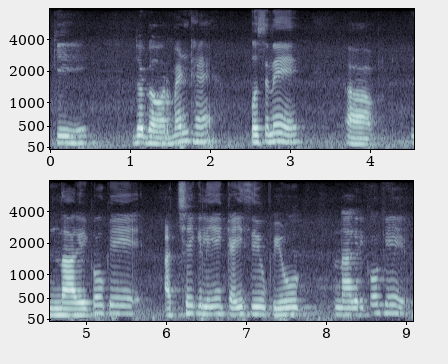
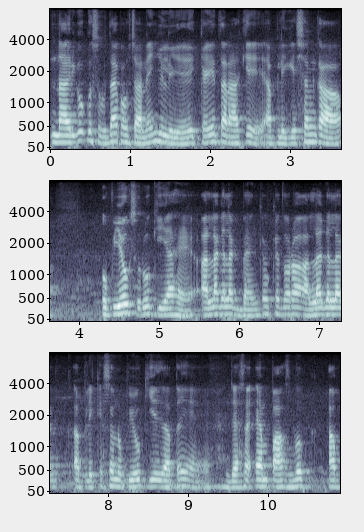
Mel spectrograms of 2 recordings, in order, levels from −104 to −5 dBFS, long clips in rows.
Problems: none marked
